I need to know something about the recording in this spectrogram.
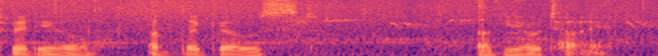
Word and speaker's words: Yotei: But until then, I hope to see you in the next video of the ghost of Yotai. I know it's pronounced Yote or whatever, but it's just Yai.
